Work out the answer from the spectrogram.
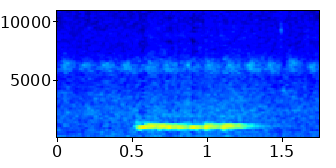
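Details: Local zebra dove from Tuban, singing before dawn: one soft, rapid cooing phrase of staccato, rolled notes at even mid pitch, lasting under a second, over quiet background hiss.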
